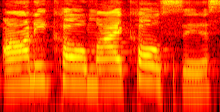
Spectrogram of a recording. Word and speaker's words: onychomycosis: Because you see onychomycosis. Again, you got the word cis. And oh my is in there.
